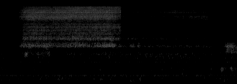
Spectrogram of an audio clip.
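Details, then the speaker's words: Steady airy hiss imitating the amplified ambient room noise of the ADC Adscope 657 digital electronic stethoscope, loud then softer. "when I listen to my own heart I heard a nice strong heartbeat but along with it I heard ambient noise Amplified which was a kind of a hiss"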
